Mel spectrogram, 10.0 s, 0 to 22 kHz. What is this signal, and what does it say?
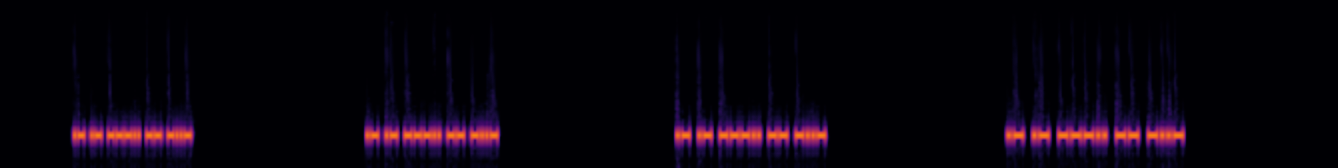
Morse code, heard as a keyed tone, about 61 wpm, 700 Hz. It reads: AA8MX AA8MX AA8MX AA8MX
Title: Speed Racing - USA 2x2 Call Signs 50wpm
